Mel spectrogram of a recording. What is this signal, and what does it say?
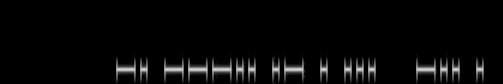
Morse code, heard as a keyed tone, about 20 wpm, 700 Hz. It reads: N8AES DE
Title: USA Callsign DE Callsign - 5 Characters - 20wpm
